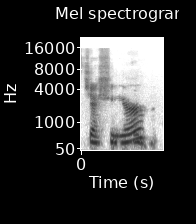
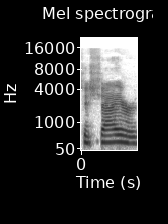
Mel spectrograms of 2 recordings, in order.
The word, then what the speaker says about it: Cheshire: Actually, in UK, it's Cheshire, but when you're here in the Philippines, it's Cheshire, no? Nasanay kasi sa Pilipinas, Cheshire, but in UK, because Leonard Cheshire is a person, ano?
